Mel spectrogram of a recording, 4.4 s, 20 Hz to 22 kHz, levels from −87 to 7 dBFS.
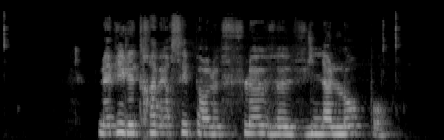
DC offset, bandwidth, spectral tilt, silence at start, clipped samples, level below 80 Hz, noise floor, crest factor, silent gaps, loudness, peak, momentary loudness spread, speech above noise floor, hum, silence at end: under 0.1%; 15 kHz; -4 dB/octave; 0.75 s; under 0.1%; -74 dBFS; -82 dBFS; 18 dB; none; -31 LUFS; -14 dBFS; 18 LU; 50 dB; none; 0.5 s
